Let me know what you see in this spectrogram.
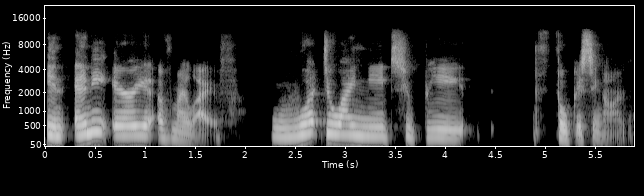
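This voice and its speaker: On a very clean recording with a silent background and a dry, close sound with no echo, a speaker with an American accent talks at a fairly slow pace with very wide pitch swings. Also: woman, fairly high pitch for a woman. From Ohio, US Midwest. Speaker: life coach. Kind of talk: interview.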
